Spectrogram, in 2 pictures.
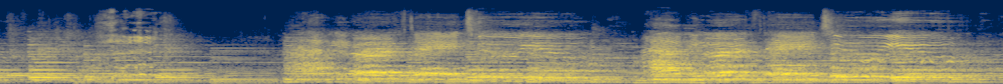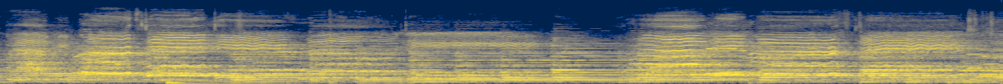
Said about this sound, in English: so if you would please join us all in singing, happy birthday.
